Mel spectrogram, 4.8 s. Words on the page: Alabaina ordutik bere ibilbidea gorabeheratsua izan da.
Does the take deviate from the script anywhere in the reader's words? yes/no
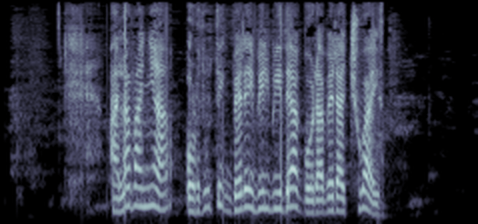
yes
